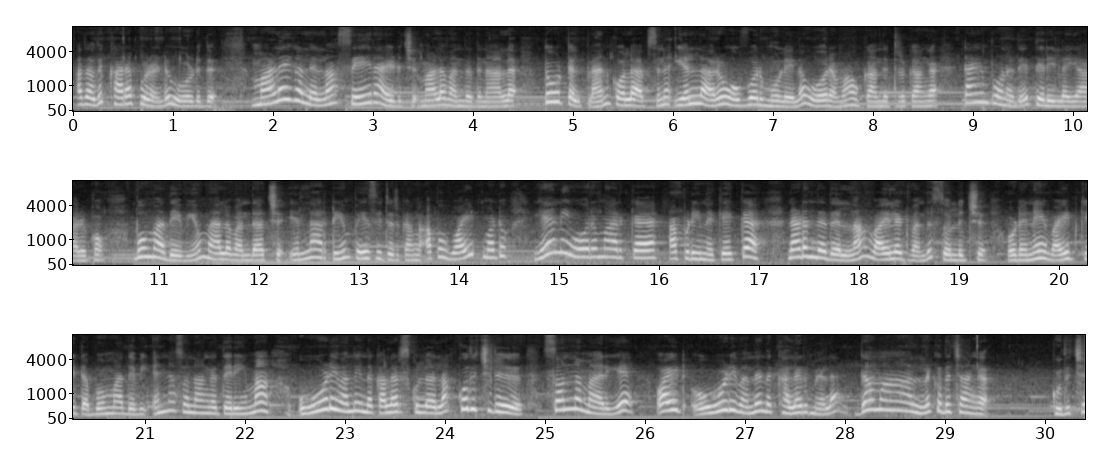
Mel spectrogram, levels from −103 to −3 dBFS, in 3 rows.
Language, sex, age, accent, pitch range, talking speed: Tamil, female, 20-39, native, 205-285 Hz, 120 wpm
